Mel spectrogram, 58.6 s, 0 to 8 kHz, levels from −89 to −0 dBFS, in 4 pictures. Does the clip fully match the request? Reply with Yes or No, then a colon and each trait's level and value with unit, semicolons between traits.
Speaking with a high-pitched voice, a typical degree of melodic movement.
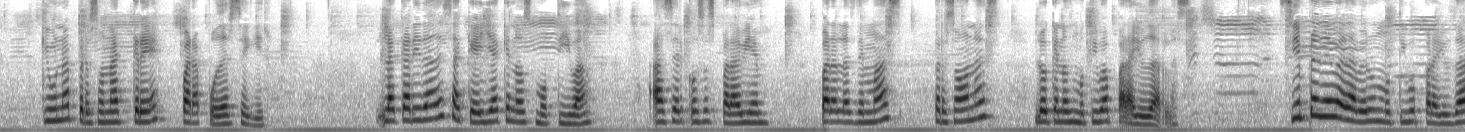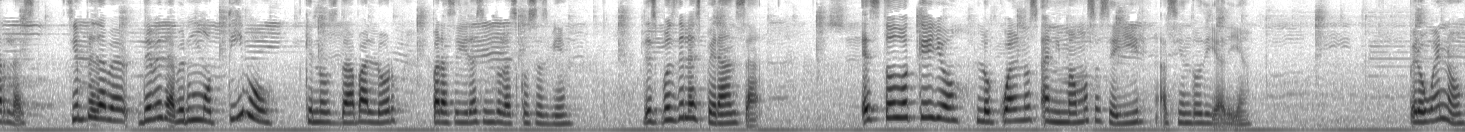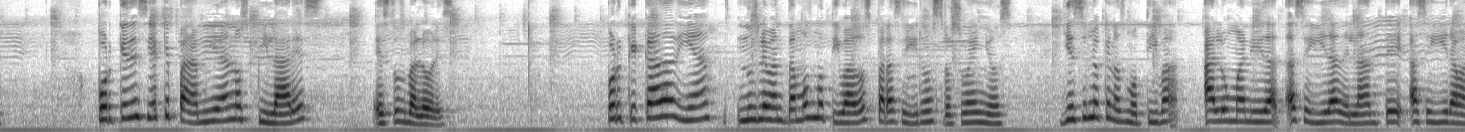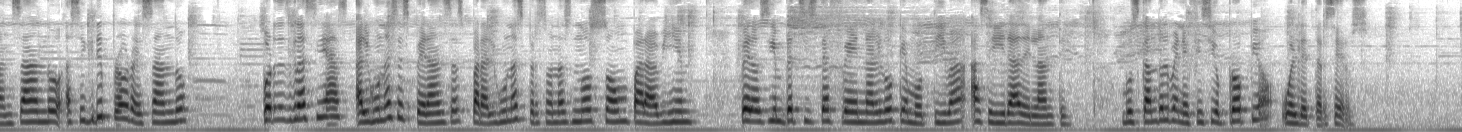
Yes: high, 235 Hz; average, 4.0 semitones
